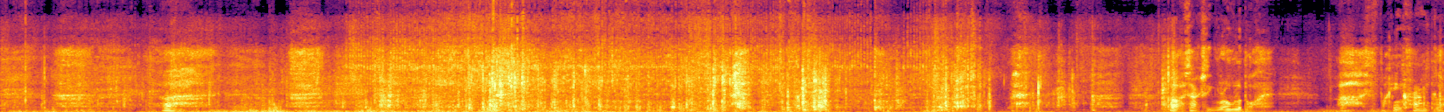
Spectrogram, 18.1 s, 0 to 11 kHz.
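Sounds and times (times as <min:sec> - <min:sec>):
bike rattling: 0:00.0 - 0:15.1
wind and rolling rumble: 0:00.0 - 0:18.0
tyres knocking over rocks: 0:05.0 - 0:13.5.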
